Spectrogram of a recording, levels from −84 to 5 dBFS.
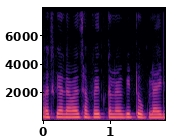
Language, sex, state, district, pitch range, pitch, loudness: Hindi, female, Bihar, Araria, 225-235 Hz, 230 Hz, -25 LUFS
